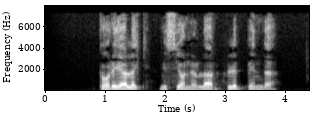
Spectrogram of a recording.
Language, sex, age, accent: Uzbek, male, 18-24, Surxondaryo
